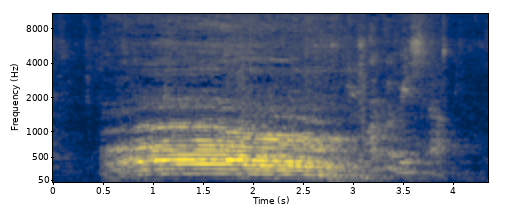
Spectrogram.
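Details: Growling tiger, one of the pair Dai and Oga, caged at Tobe Zoo in Ehime, Japan, early December 2023; a sudden harsh, tonal growl holds steady for about two and a half seconds, then fades into a softer rumble.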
